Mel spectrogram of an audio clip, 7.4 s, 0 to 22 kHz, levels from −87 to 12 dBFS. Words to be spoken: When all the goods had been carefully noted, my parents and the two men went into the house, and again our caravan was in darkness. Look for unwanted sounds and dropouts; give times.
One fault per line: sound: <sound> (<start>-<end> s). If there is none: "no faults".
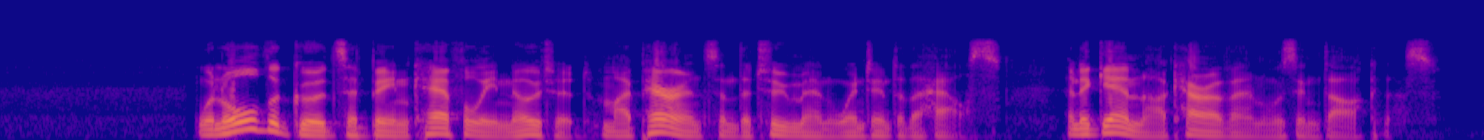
no faults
